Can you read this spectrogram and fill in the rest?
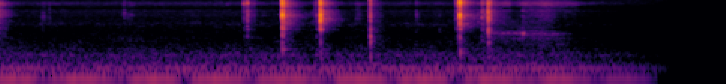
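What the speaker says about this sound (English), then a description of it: "take some scissors and just cut slits from the edge all the way up to those holes" Scissors snip slits into material from the edge up toward punched holes, a few sharp, close crisp cuts spaced irregularly over a steady low hum, then silence.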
